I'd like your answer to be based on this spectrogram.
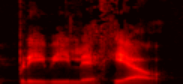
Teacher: Una de las características, por ejemplo, es que no suele pronunciar la D en los participios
